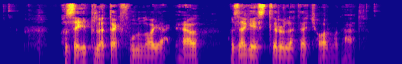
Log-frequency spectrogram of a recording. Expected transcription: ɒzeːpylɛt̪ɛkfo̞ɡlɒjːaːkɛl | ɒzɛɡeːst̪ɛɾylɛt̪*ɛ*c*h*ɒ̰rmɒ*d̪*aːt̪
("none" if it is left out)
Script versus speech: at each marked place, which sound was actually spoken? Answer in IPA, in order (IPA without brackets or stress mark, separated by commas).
ɛ, h, d̪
